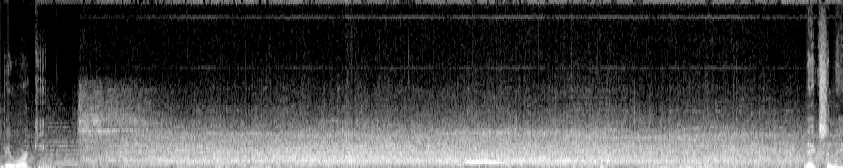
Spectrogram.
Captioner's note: cheers and applause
